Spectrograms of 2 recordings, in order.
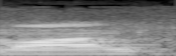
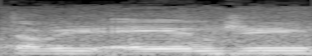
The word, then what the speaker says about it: Wang: It's actually W-A-N-G is pronounced Wong.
